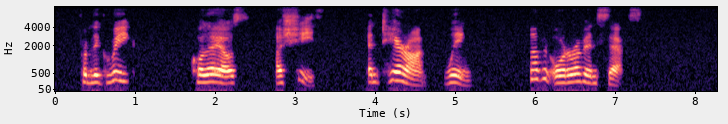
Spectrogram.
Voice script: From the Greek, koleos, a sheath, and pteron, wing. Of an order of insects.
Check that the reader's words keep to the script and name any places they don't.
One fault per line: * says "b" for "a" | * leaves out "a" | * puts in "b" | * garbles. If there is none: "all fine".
all fine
